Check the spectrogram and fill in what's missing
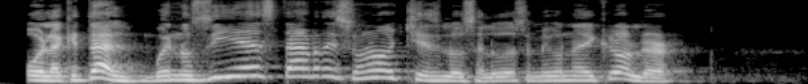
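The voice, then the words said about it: Radio announcer voice. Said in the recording (Spanish): “me pueden mandar un saludo como locutor ... un saludo muy especial con voz de locutor”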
